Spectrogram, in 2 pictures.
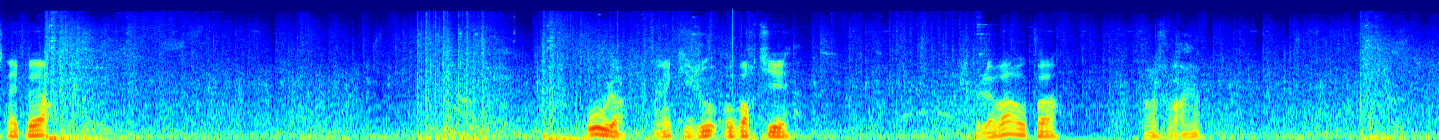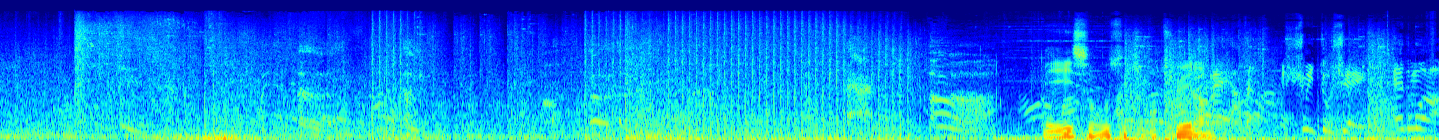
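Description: Gunshots crack and boom in a battle.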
